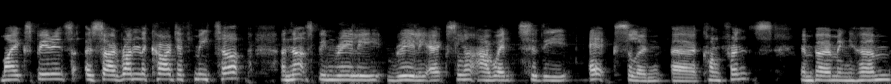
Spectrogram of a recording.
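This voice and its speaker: A woman with a Scottish accent speaks at a medium pitch and moderate pace with fairly even intonation. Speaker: facilitator, board candidate. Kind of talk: online meeting self-introduction. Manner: halting.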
